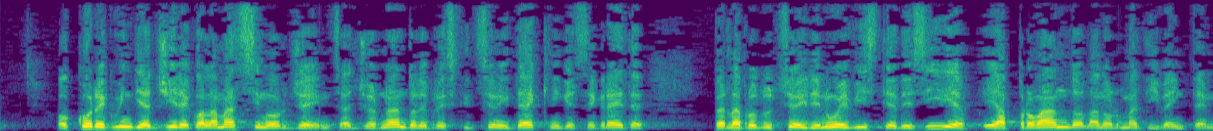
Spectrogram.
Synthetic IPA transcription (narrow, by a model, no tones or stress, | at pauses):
okːorːekwind̪iad͡ʒiːɾekonlamasːimaurd͡ʒɛnt̪saːd͡ʒːornand̪olepɾeskɾit̪sːjoːnit̪ɛkːnikeseɡɾɛːt̪e | perlapɾod̪ut̪sjoːned̪enwɔːevist̪iad̪eziːveːapːɾovand̪olanormat̪iːvaint̪ɛm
